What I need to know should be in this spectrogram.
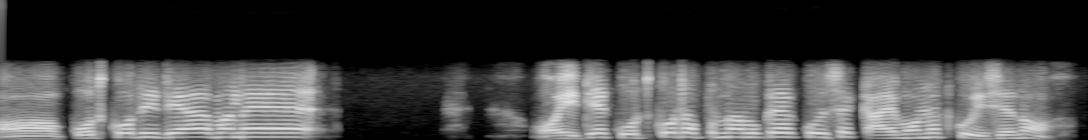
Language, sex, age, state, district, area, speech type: Assamese, male, 30-45, Assam, Sivasagar, urban, conversation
